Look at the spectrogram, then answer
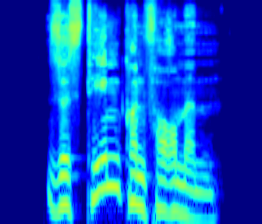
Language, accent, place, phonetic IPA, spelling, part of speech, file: German, Germany, Berlin, [zʏsˈteːmkɔnˌfɔʁməm], systemkonformem, adjective, De-systemkonformem.ogg
- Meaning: strong dative masculine/neuter singular of systemkonform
